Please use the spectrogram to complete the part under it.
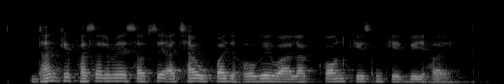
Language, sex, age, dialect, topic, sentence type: Magahi, female, 46-50, Southern, agriculture, question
